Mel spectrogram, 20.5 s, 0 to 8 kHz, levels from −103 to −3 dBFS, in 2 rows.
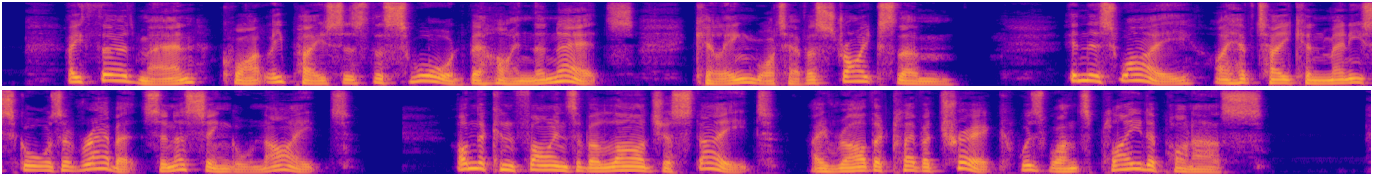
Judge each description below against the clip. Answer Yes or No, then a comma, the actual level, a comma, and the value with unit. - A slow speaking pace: Yes, slow, 130 wpm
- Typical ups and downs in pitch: No, wide, 7.4 semitones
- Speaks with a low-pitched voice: Yes, low, 125 Hz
